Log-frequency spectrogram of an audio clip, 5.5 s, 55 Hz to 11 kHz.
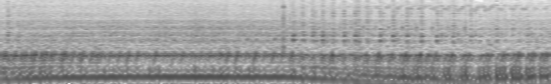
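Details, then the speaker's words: Integra with B20V turbo engine after sitting a long time, smoking; idle starts steady then turns lumpy and clattery as a cylinder drops out, misfiring, suspected zero compression from a cracked piston, not confirmed. "Man, it one's running hella mania though. There's just zero compression from it being cracked."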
